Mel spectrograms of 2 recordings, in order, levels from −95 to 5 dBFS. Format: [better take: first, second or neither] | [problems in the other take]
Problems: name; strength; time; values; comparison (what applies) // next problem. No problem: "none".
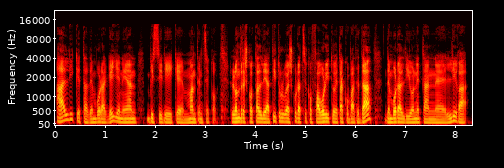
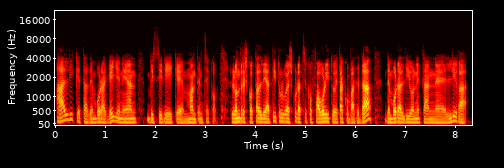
first | muffled; slightly; fading above 2.5 kHz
